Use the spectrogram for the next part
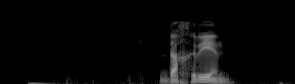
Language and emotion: Russian, angry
